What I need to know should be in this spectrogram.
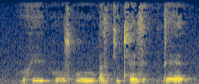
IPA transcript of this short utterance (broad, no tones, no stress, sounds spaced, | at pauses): bʱ ʊ ɦ eː bʱ oː z ɠ oː ɠ a z c ʊ cʰ ɛ z | d ɛ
